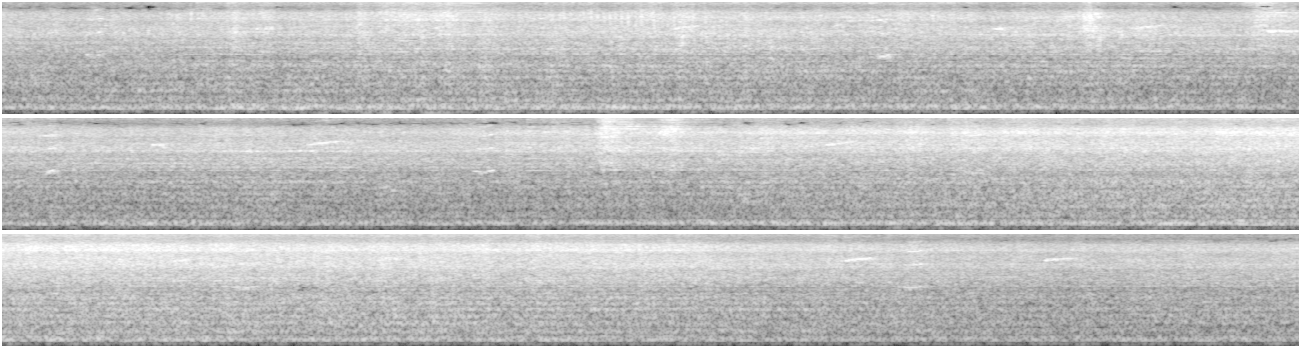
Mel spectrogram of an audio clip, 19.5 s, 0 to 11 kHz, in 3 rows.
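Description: CPKC freight train #49 rolling past, its cars making a steady noise of wheels running on rail that holds an even level throughout.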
